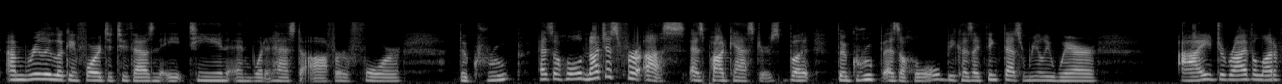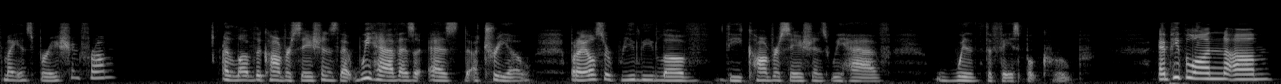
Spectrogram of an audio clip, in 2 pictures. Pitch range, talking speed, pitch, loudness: 170-215 Hz, 170 wpm, 185 Hz, -27 LUFS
